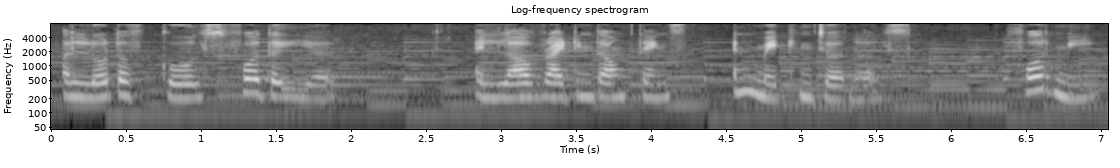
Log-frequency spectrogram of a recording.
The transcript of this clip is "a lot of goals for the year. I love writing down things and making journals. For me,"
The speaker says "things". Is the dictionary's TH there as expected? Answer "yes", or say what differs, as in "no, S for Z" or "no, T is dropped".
no, T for TH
